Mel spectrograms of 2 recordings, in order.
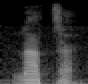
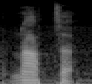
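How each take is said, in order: First: The second syllable starts with an aspirated ch. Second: The second syllable starts with an aspirated ch.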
